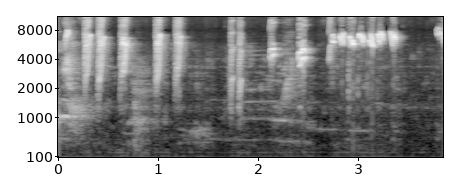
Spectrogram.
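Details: Common iora in full song, used as a tutor for kolibri ninja birds; quick sharp chips, then a rapid run of high whistled notes before a pause.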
